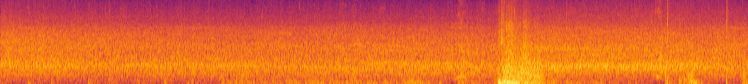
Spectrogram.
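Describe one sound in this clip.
A large crowd cheers and murmurs steadily in an echoing arena.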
